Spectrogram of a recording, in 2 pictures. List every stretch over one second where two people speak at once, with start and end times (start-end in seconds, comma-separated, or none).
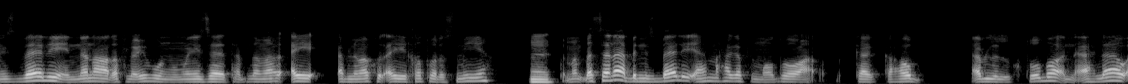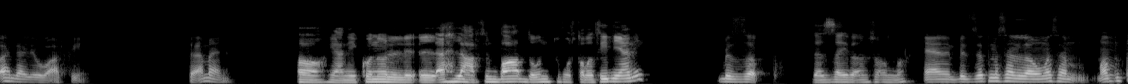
none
